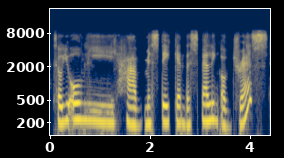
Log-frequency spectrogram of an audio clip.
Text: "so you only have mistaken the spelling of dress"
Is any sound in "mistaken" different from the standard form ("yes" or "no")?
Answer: no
